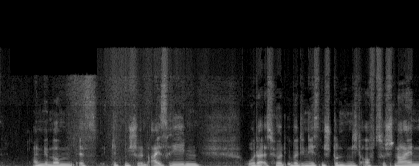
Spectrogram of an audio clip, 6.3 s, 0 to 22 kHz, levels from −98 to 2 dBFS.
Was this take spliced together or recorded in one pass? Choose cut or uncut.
uncut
